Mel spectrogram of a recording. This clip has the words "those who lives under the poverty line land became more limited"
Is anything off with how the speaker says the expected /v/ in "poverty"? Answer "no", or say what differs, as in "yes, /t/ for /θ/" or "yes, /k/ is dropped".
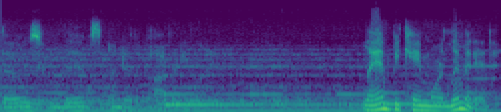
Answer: no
